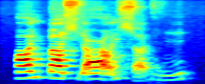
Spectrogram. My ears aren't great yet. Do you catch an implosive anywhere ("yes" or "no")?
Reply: yes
